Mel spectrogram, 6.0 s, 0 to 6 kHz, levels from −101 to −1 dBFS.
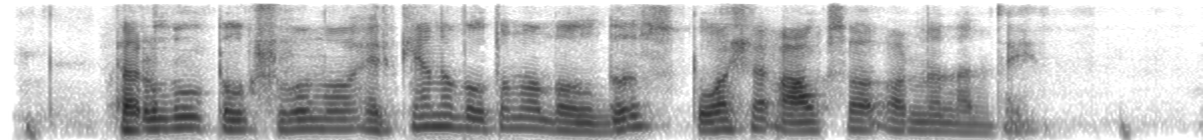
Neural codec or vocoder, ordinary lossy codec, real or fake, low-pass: codec, 32 kHz, 1.9 kbps, SNAC; AAC, 32 kbps; fake; 5.4 kHz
